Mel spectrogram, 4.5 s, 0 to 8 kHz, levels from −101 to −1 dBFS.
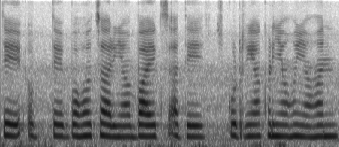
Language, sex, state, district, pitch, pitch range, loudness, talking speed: Punjabi, female, Punjab, Kapurthala, 230 Hz, 225-235 Hz, -15 LUFS, 130 wpm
